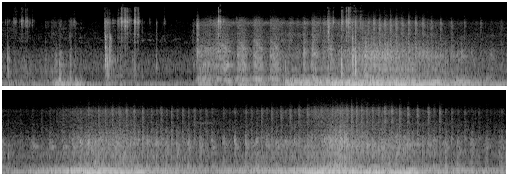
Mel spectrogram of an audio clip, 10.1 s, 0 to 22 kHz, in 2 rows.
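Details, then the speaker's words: 2003 Toyota Celica GT manual cranking, catching, then idling lumpily with a dull, uneven knock underneath. Owner says it is absent when cold and much worse when hot. Engine knock, cause unknown. "Here is a 2003 Celica GT manual with an engine knock."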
